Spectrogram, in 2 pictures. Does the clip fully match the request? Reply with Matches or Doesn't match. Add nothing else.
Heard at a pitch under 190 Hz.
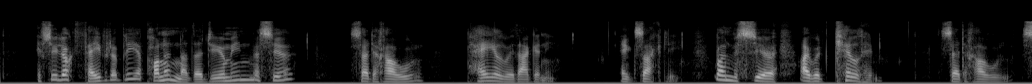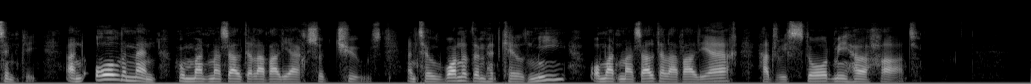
Matches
